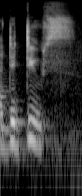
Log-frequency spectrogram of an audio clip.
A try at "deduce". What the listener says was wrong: Deduce. おー、deduce. でも deduce そんな伸ばさないんですよ。Don't elongate it that much. It's deduce. だから、ピュピュピュピュピュ deduce, deduce, deduce. deduce, deduce, deduce. ですね。deduce, deduce, deduce. That's the tempo you want, and that's the pronunciation you want as well.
